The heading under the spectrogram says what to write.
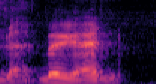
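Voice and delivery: strained deep voice, dropped low, falling short. Quoting a line mouthed on the Titantron: attempted deep Bray Wyatt voice. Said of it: "I can't do the deep voice".

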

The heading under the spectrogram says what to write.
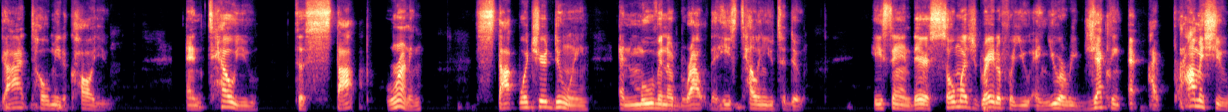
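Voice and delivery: normal talking voice

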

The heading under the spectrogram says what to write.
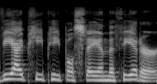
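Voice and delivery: ordinary delivery

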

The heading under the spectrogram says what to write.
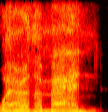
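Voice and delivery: put-on, very high, furious screaming meltdown. Describing a man in a studio losing it as Barcelona trail 4-0, imitating a man screaming. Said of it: "he's just screaming like".

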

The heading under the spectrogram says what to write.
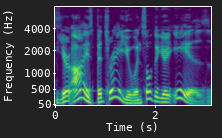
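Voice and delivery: muffled sinister voice. Joking on mic with friends, doing a Bane voice. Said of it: "doing a fucking Bane voice".

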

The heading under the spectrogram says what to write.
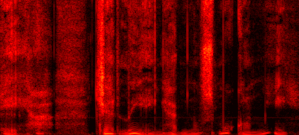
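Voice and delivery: hushed, breathy, barely voiced whisper. Doing an impression of Jason Statham talking about a fight: Jason Statham impression. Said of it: "that's my impersonation of Jason Statham".

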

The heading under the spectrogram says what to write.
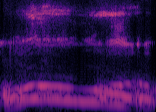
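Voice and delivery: very high, rough, rasping "oh," drawn out long. Retelling a wrestling interview, answering the interviewer: bad Macho Man impression. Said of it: "the worst Macho Man you ever seen".

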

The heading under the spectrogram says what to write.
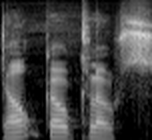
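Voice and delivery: hushed, breathy, creepy whisper like a horror villain. Speaker slips into horror mode while discussing a movie: Candyman villain voice. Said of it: "You sounded like the guy from Candyman".

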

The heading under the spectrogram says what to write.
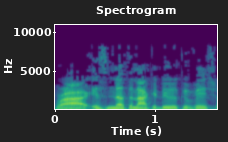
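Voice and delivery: usual speaking voice

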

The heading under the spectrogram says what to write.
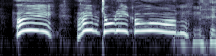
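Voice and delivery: tiny, very high-pitched, slow little voice. Describing the AEW representative, imitating Tony Khan's high little voice. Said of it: "he's like this high voice little".

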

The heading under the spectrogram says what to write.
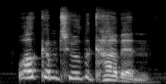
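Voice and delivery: put-on very high little-girl voice. Voicing a little girl who welcomes the player: little girl character voice. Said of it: "the little girl looks at you and goes".

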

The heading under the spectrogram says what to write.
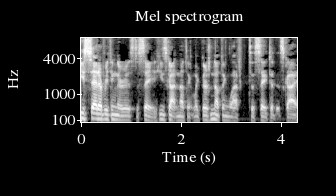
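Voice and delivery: ordinary delivery

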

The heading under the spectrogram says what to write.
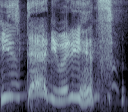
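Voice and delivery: very high-pitched screaming. Describing a woman yelling at the characters in a movie, imitating someone screaming. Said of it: "like screaming at the people acting on screen".

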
